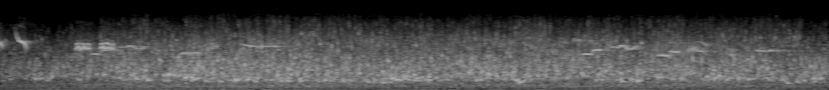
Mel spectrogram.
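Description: Steady trickling, running-water ambience with a few short, high, wavering chirps over it, fading out near the end.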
